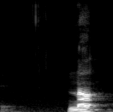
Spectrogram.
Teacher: நாவின் நுனி மேல்வாய் பல்லின் அடிப்பகுதியில் தொடும்போது அந்த நா வந்து ஒலிக்குது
